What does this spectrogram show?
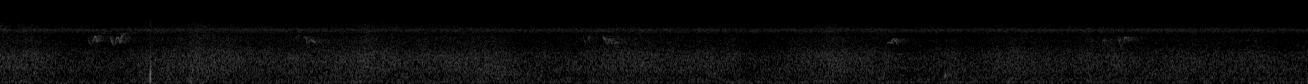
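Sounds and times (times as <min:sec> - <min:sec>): faint bird chirps: 0:00.9 - 0:01.4, 0:11.0 - 0:11.5.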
